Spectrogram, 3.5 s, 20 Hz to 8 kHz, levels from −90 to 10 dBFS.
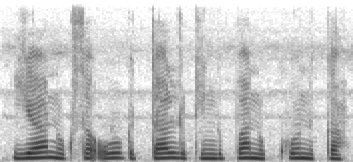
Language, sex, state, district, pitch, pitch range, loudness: Garo, female, Meghalaya, South Garo Hills, 230 Hz, 220-240 Hz, -16 LUFS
